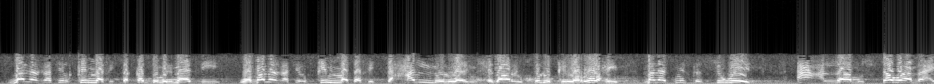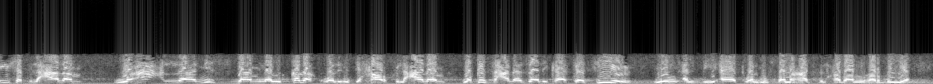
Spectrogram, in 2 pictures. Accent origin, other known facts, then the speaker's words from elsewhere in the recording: Cairo, Cairo Governorate, Egypt; آخر ما صنعوا عندنا في القاهرة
